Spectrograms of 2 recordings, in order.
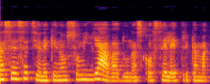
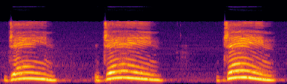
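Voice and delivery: a name called from far away, rising louder; haunting far-off call, louder each time; distant calling voice; 5 semitones higher, 5 dB louder, much slower than usual. A narrator's reading. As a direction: call out Jane across a great distance. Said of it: "una voce che chiamava da lontano".

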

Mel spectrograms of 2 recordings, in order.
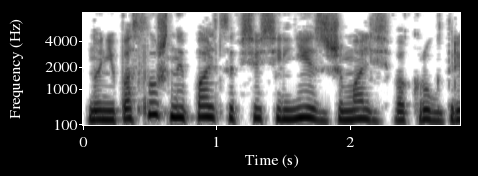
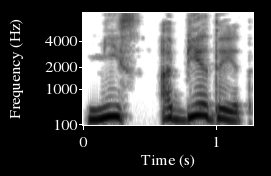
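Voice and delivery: plain reading voice

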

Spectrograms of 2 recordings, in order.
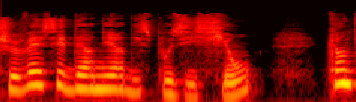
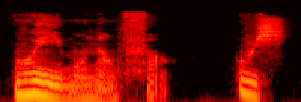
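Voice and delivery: low, gentle assent; tender reassurance; 6 semitones lower than usual. A narrator's reading. Man assuring her of their love, tenderly. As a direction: soothe her with a lowered voice.

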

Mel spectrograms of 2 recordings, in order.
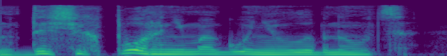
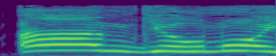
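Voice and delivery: higher, louder, slowly stretched endearment; drawn-out rapturous cry; 14 semitones higher, 13 dB louder, much slower than usual. A narrator's reading. Young man repeating endearment to Natasha, stretched ecstatic. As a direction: linger on ангел мой in ecstasy. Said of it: "кричал он".

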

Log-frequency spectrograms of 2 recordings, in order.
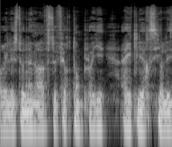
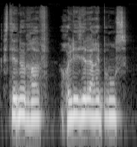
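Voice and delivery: raised, louder command; ordering; 8 semitones higher, 5 dB louder than usual. A narrator's reading. Substitute ordering the stenographer to reread. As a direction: snap out the order to the clerk. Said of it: "ordonna-t-il enfin".

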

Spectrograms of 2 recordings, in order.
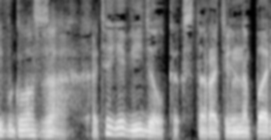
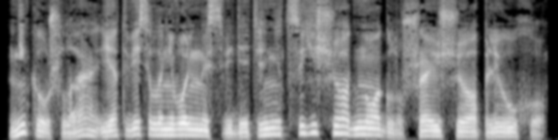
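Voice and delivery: plain reading voice

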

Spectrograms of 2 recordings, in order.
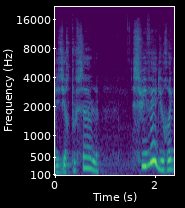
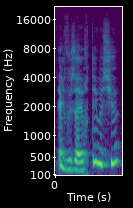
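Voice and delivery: loud, rising solicitous question; fussing hostess; 5 semitones higher, 7 dB louder, faster than usual. A narrator's reading. Hostess apologising to the guest, loud rising question. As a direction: fuss over the guest. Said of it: "dit madame Josserand".

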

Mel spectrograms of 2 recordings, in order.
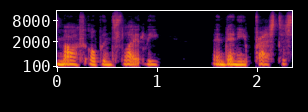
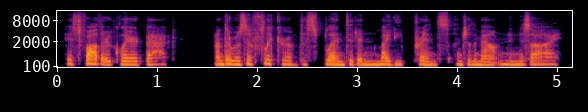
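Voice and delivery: plain reading voice

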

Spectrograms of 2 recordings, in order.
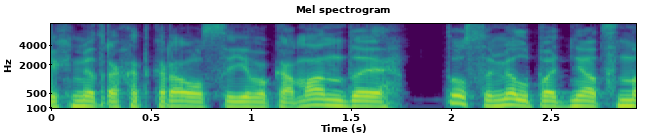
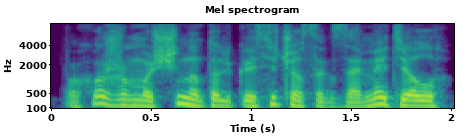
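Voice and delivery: ordinary delivery, nothing marked

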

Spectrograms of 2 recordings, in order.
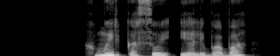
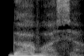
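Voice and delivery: moaning; 6 dB quieter than usual. A narrator's reading. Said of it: "простонал Хмырь".

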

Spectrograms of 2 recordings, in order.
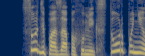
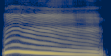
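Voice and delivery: drawn-out hum; 4 semitones higher than usual. Acted. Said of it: "протянул Апс".

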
